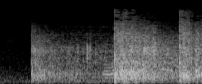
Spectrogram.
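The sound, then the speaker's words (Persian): Gunfire at protesters in Behbahan, Khuzestan province, during fuel-price protests is heard as a few sharp, loud bangs. They break out over a sustained roar of harsh noise. “ویدئویی تازه منتشر شده از تیراندازی به معترضان با سلاح گرم در شهر بهبهان استان خوزستان.”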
